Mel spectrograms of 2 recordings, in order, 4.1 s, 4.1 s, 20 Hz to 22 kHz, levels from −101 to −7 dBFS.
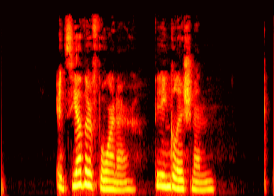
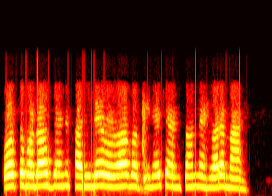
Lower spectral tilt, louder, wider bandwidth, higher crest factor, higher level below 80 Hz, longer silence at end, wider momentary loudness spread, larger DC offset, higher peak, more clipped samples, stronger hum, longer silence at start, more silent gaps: about the same, -5 dB/octave vs -5.5 dB/octave; second, -28 LUFS vs -19 LUFS; first, 16 kHz vs 6.8 kHz; first, 20 dB vs 14 dB; second, -70 dBFS vs -58 dBFS; first, 0.9 s vs 0.4 s; first, 15 LU vs 8 LU; neither; second, -10 dBFS vs -4 dBFS; neither; neither; first, 0.85 s vs 0.05 s; neither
